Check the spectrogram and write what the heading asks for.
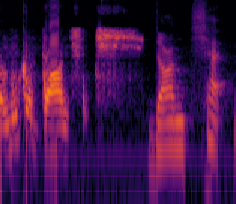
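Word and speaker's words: Luka Dončić: Moving on to number 8 is Luka Doncic from the Dallas Mavericks. Maybe I'm not even pronouncing this name right, but I think you know who I'm talking about. – Luka Doncic.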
